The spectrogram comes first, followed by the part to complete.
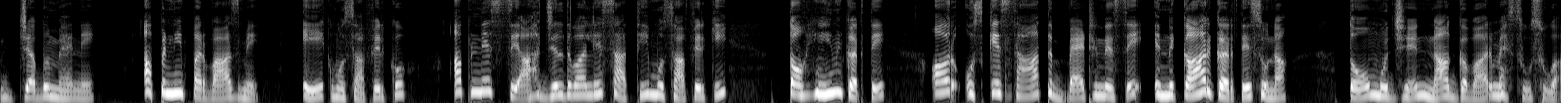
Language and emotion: Urdu, disgusted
